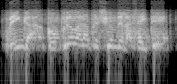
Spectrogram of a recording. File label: damaged oil, mood low, speech; War Thunder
